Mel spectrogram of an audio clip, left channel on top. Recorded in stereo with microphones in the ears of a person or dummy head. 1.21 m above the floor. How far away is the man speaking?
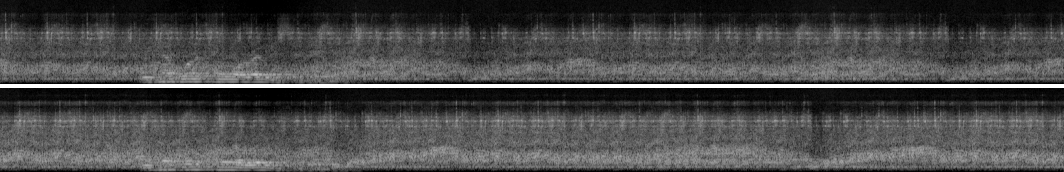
About 3.5 m.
